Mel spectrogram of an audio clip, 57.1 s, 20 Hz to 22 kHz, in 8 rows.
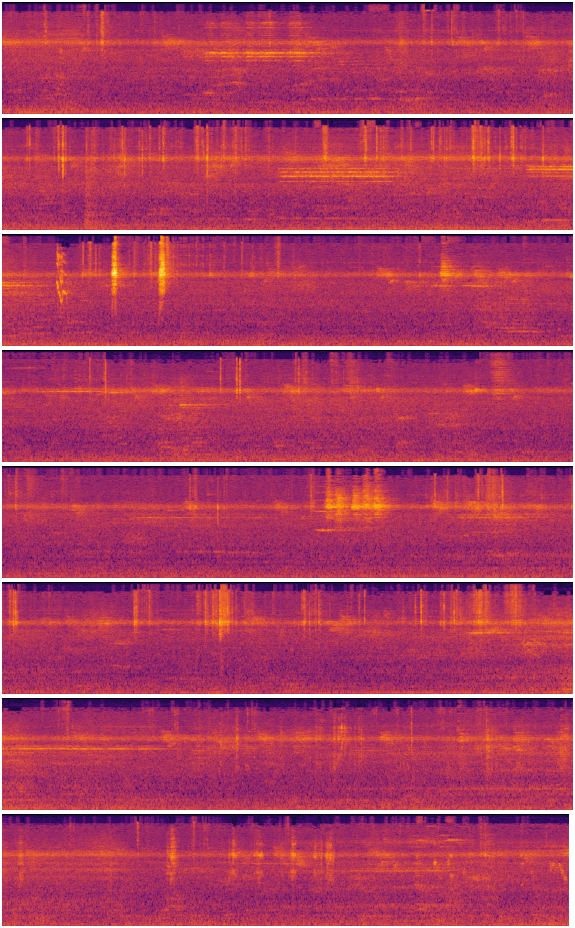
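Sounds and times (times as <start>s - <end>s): low background noise: 0.0s - 57.0s
parrots chirping: 14.2s - 18.2s, 43.2s - 51.4s, 52.0s - 57.0s.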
